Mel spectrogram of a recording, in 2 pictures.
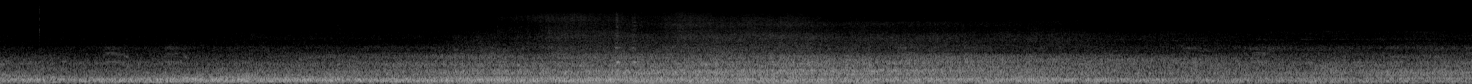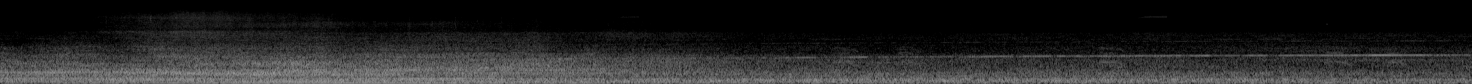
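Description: Boeing 777 jet engines running as the airliner taxis, a steady rumble and hiss that swells twice, with a thin whine rising slowly in pitch over the last several seconds.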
